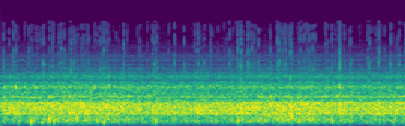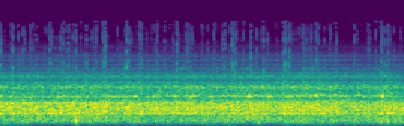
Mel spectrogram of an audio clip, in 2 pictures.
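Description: Steady road and wind noise of a cargo bike rolling on wet asphalt, carried through the frame into a hard-mounted camera case, with a constant stream of fine rattling clicks.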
